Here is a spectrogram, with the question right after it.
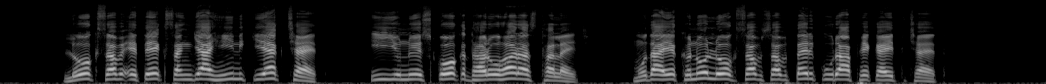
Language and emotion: Maithili, angry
